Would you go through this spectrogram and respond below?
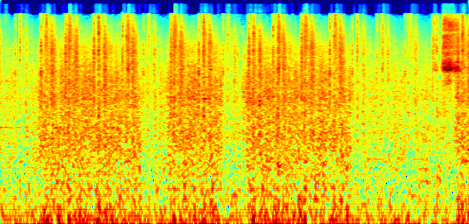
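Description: Naval guns on a ship firing steadily over a calm, flat sea, a dense continuous barrage of rumbling booms that pulses in bursts throughout, loud and close with no talking.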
